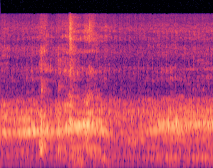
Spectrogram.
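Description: Motorcycle engine running at road speed, a steady pitched drone with wind and road noise from the moving bike.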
